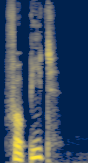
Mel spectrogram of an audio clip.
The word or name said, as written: forbidt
